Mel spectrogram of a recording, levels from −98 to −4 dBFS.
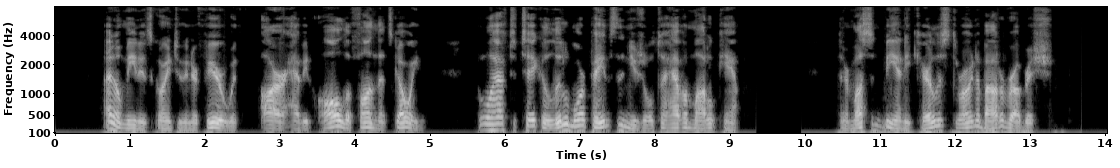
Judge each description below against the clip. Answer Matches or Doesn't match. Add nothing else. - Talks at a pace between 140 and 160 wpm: Doesn't match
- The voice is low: Matches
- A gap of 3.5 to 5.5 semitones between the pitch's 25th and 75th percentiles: Matches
